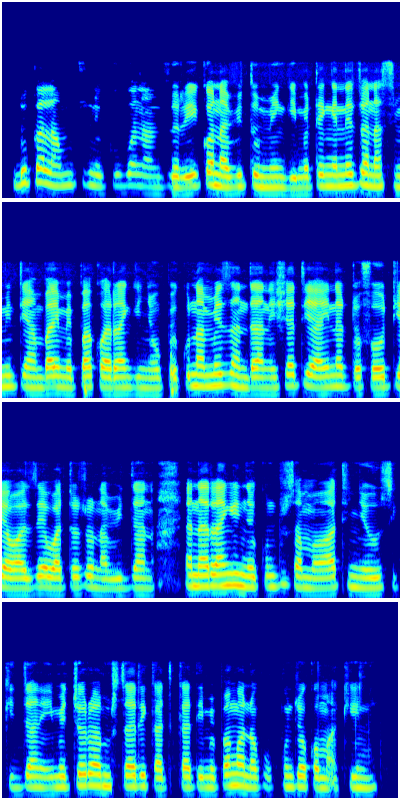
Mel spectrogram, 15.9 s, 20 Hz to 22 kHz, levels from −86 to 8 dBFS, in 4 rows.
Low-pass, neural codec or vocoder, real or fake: 7.2 kHz; none; real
